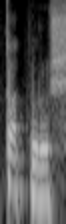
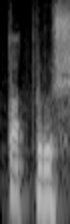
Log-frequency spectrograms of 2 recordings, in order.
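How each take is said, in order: Both takes have the same delivery.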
